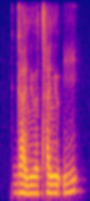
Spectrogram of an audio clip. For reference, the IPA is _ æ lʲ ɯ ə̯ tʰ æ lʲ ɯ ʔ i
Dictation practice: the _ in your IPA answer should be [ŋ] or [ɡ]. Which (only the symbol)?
ɡ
